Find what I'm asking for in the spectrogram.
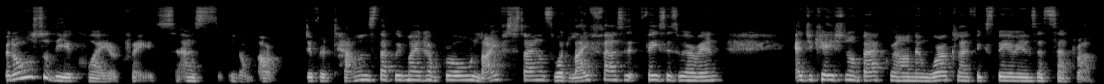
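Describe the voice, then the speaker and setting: An older woman speaking on a video panel in a measured, halting, explanatory way. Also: fairly low pitch, fairly bright tone. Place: small furnished room indoors. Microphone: video call.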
